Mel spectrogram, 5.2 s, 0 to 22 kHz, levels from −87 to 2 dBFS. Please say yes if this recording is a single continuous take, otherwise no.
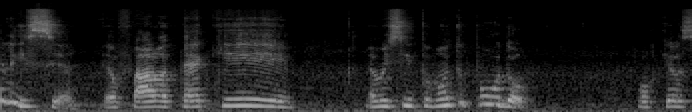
yes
